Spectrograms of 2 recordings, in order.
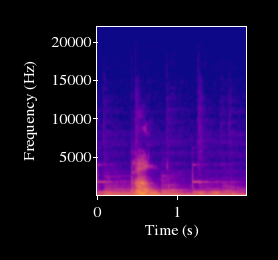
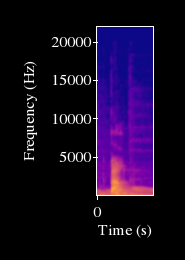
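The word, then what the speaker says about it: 방: we've got pong room pong be careful not to pronounce this word as bang which means bread I guess unless your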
